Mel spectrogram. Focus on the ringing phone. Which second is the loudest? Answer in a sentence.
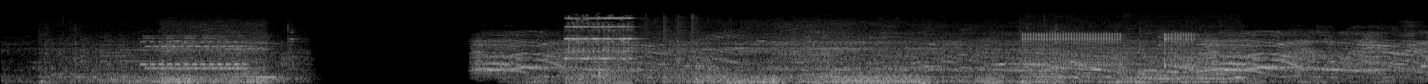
The volume of the ringing phone peaks at 6 seconds.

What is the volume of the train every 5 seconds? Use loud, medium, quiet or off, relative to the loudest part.
loud, loud, medium.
